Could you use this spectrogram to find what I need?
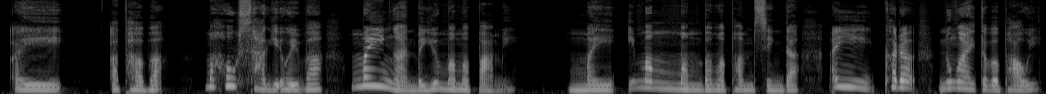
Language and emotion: Manipuri, fearful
